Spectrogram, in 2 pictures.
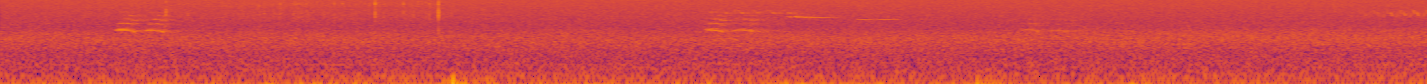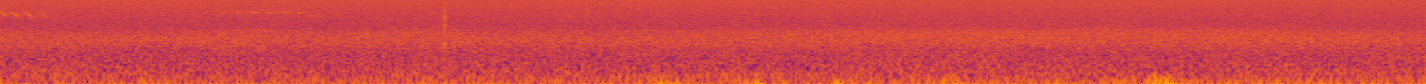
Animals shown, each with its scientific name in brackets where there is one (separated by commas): Yellow-rumped Warbler (Setophaga coronata), Blue Jay (Cyanocitta cristata), Black-capped Chickadee (Poecile atricapillus)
